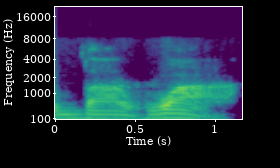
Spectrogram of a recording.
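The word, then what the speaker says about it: bhava: The Tibetans would pronounce it Teno Patishta Drido Me Bawa. So notice that the VA versus the WA at the end of words, the Tibetans prefer to pronounce the V as a W at the end of words.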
